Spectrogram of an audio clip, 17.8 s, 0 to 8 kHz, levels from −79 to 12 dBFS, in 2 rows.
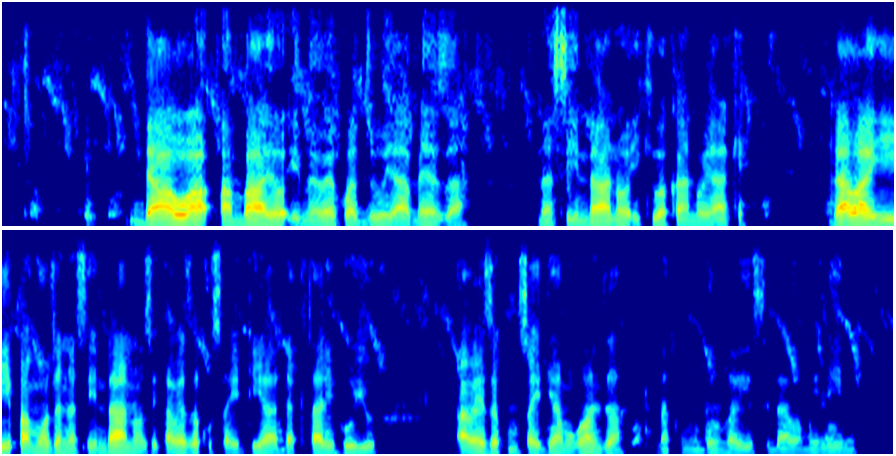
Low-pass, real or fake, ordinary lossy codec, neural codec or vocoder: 7.2 kHz; fake; Opus, 16 kbps; vocoder, 44.1 kHz, 128 mel bands, Pupu-Vocoder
